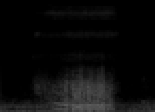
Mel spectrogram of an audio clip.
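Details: A pet Chihuahua asleep on its owner's lap gives one loud, breathy snore lasting under a second, a rough hissing rush that swells and fades, with a faint low hum beneath.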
